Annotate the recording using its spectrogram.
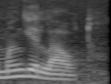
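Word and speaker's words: Mangel Halto: a uma região que se chama manguerauto é que se escreve manguel alto né É muito legal depois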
